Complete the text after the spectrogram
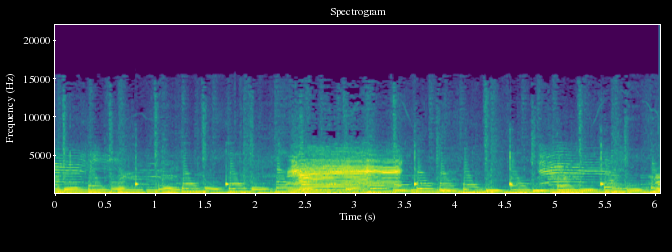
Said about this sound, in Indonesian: Wadidaw, lihat teman, di sini ada kambing.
